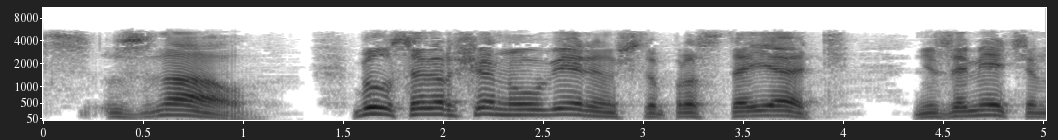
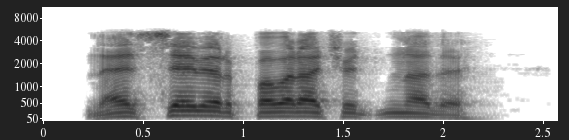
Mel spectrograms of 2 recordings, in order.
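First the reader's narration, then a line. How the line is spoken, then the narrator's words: Spiteful, spat words. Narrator (Russian): злобно сплюнул Тирц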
